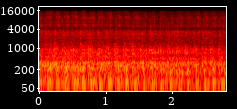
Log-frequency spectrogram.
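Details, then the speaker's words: Kawasaki Barako single after top overhaul (new MTK block, valve seals; earlier ticking, hard starting from tight valve, off timing): smooth even idle about four beats a second, no tick; running healthy. "So yan. Tahimik na ngayon oh. Nung buhayin to kanina ni Ka Joel, unang buhay pa lang, nawala yung lagitik"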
